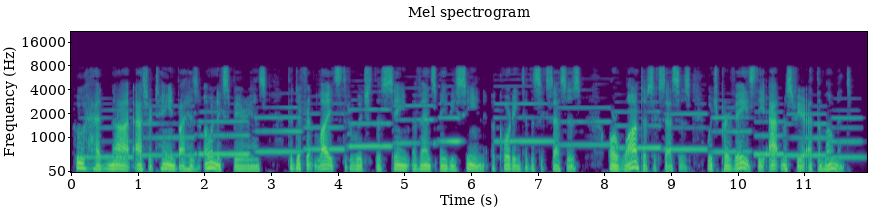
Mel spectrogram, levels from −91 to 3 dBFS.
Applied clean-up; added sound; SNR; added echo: classical method Wiener filter.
